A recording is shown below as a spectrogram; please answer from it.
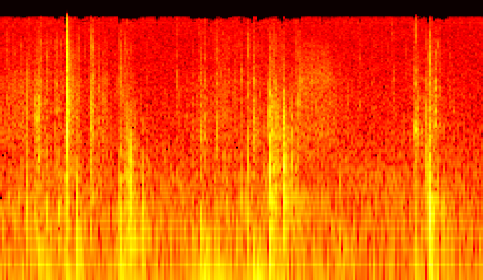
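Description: A solid pink soap bar with a red rim, held in the hand, is shaved and scraped with a utility knife. Short, dry, bright crackling scrapes come in uneven bursts as flakes come off, with quiet pauses between them.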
